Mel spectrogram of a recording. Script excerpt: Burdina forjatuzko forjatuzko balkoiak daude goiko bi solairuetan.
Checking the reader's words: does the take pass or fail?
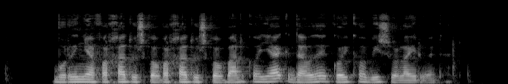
pass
